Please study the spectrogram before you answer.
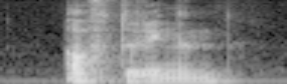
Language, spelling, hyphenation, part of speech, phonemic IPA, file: Dutch, afdringen, af‧drin‧gen, verb, /ˈɑfˌdrɪ.ŋə(n)/, Nl-afdringen.ogg
- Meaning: 1. to extort, to exact, to commit extortion 2. to press away, to force away 3. to force down, to press off 4. Used other than figuratively or idiomatically: see vanaf, dringen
